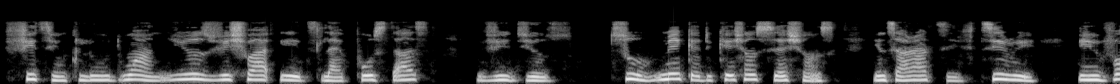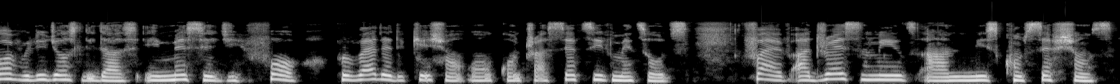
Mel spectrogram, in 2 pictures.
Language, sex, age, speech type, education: Nigerian Pidgin, female, 15-29, spontaneous, tertiary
